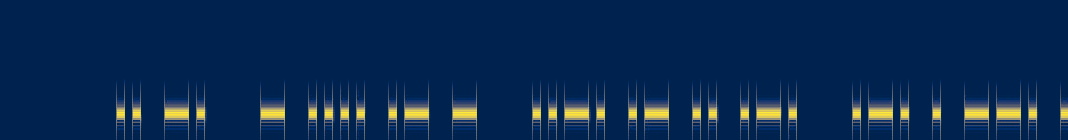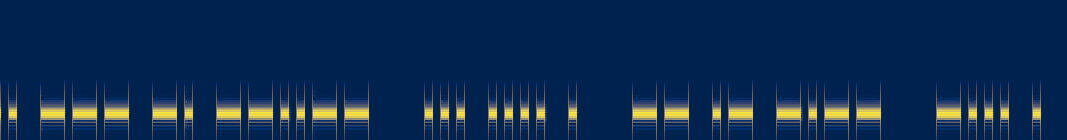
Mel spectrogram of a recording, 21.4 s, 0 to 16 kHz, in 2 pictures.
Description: Morse code, heard as a keyed tone, about 14 wpm, 700 Hz. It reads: IN THAT FAIR REGION, SHE MAY BE
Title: Sentences from Top 1500 Words 15wpm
